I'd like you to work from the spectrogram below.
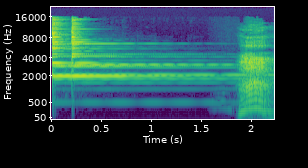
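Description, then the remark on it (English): A bell rings with two quick strikes, its bright metallic tone sustaining and slowly fading for over a second before a voice starts speaking. “Teacher says that every time a bell rings, an angel gets its gills.”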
